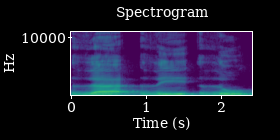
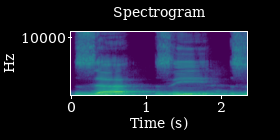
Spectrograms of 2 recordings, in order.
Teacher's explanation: Dza ujung lidah dengan ujung gigi seri atas. Kalau zai ini ke ujung lidah dengan gigi seri bawah.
